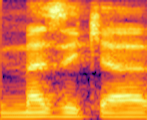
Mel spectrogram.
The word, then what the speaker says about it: Mazeka: Euh, c'est ça Ah non, je me suis trompé de, de Donc c'est peut-être moi qui ai mal noté ta C'est Mazeka avec un Z, K à la fin, comme ça se prononce,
